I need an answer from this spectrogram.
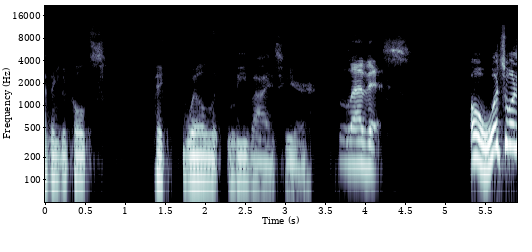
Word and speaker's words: Levis: That's funny because I'm also thinking quarterback here, and I'm thinking of your first round pick, Will Levis, or how do you say it? Levi's? Levi's? No, it's Levis.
